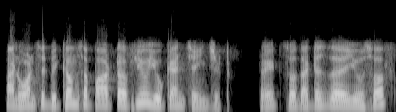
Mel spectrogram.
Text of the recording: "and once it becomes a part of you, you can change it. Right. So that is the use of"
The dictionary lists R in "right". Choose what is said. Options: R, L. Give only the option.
R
